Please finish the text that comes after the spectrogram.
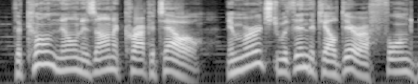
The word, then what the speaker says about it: Krakatau: ANAK KRAKATAU stands as one of the most renowned volcanoes globally, yet its name is often mispronounced. Many mistakenly refer to it as Krakatoa, when its official name is KRAKATAU.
